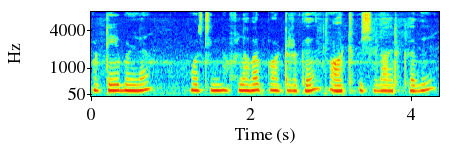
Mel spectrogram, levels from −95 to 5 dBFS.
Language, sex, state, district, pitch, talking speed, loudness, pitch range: Tamil, female, Tamil Nadu, Kanyakumari, 205 Hz, 110 wpm, -15 LUFS, 200-215 Hz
